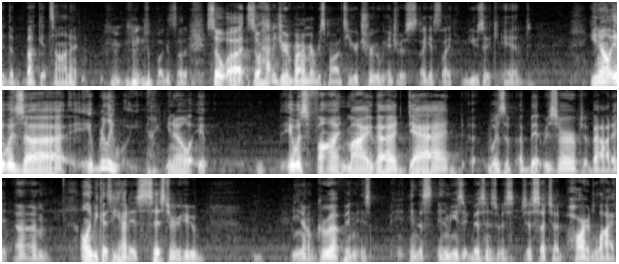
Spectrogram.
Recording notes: This was recorded in the cafe at the Black Cat, a venue located off of 14th St in D.C. Special thanks to the Black Cat for turning off the ceiling fan and the music they normally listen to as they craft their delicious meals. Seated at a booth.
